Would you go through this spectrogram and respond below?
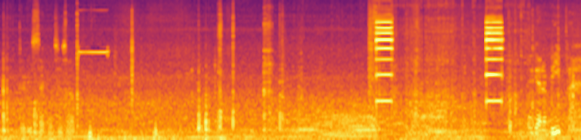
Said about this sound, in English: We got a beep, go to center.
